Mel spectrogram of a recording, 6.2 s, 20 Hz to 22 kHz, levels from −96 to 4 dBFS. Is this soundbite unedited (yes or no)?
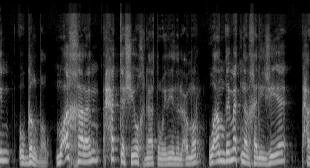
no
